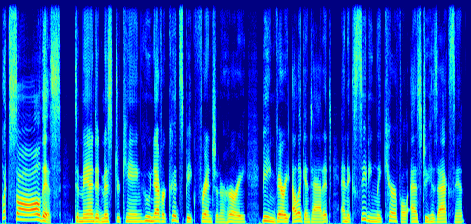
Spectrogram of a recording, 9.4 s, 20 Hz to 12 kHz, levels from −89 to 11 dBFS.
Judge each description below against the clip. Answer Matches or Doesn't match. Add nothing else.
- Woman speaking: Matches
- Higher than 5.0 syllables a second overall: Doesn't match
